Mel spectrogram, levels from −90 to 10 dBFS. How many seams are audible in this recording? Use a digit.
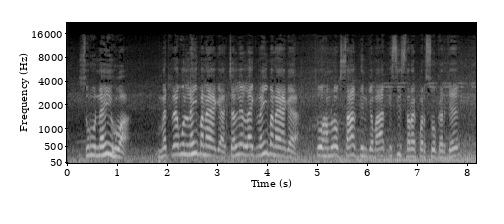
0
